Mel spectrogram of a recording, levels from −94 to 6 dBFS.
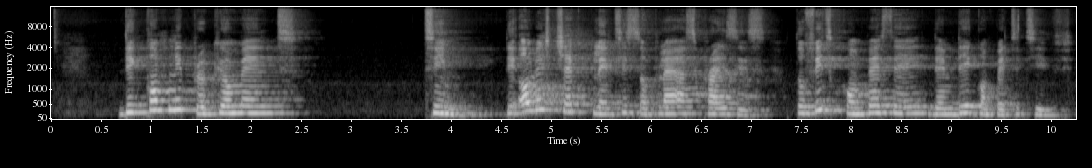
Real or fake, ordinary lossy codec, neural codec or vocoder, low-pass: fake; none; vocoder, 44.1 kHz, 128 mel bands, Pupu-Vocoder; 14.4 kHz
